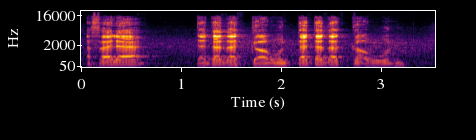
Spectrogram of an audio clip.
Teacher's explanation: Sebenarnya tatazakkarun kita sebut ni tak cukup harakah. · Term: ikhtilas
